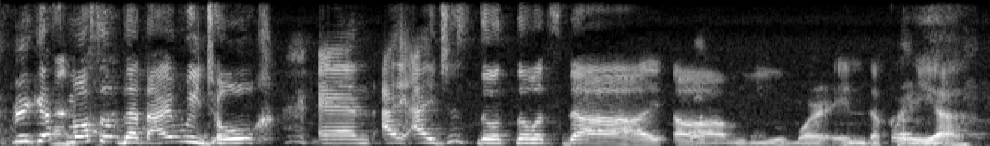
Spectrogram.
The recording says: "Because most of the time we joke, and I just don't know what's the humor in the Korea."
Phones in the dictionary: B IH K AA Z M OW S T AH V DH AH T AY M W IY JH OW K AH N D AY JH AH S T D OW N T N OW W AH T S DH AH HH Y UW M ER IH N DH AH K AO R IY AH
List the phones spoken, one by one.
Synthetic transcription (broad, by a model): B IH K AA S M OW S T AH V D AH T AY M W IY JH OW K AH N D AY JH AH S T D OW N T N OW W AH T S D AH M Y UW M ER IH N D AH K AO R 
